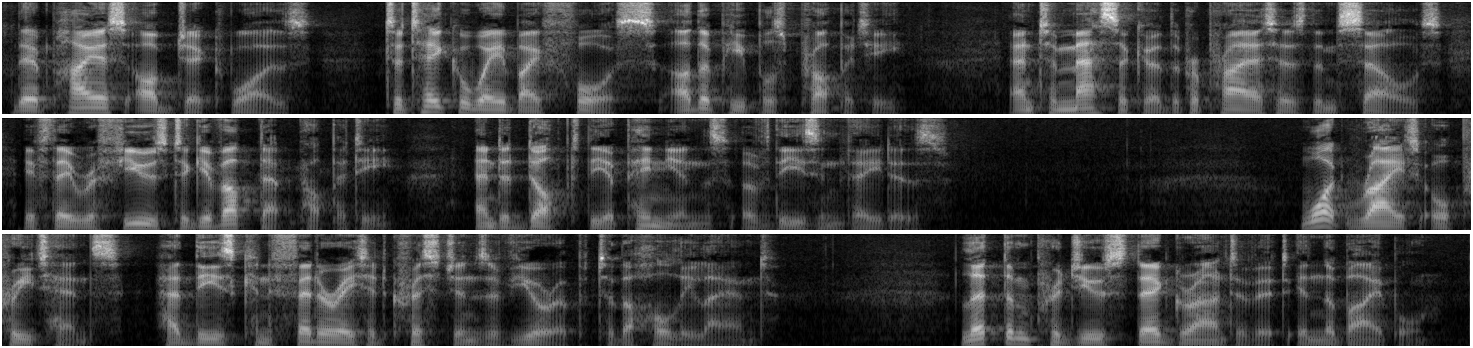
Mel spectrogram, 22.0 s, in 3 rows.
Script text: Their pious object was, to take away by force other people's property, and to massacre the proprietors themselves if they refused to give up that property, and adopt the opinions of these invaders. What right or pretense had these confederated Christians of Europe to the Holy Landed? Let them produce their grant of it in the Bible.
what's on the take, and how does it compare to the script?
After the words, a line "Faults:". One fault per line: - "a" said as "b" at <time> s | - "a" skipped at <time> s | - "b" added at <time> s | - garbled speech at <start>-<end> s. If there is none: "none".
Their pious object was, to take away by force other people's property, and to massacre the proprietors themselves if they refused to give up that property, and adopt the opinions of these invaders. What right or pretense had these confederated Christians of Europe to the Holy Land? Let them produce their grant of it in the Bible.
Faults:
- "Landed" said as "Land" at 18.2 s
